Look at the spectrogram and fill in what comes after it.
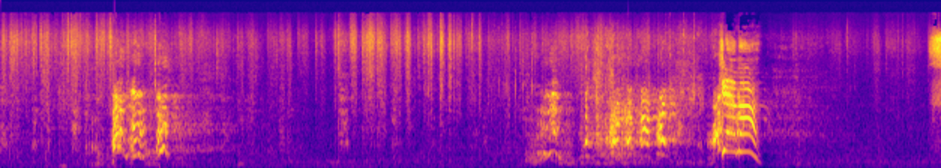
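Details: A high-drive Dobermann named Gemma picking on the other girls of the household: a burst of harmonic whining yips near the start, then a longer run of wavering whines and a sharp bark-like cry after a quiet stretch, with a person scolding nearby.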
